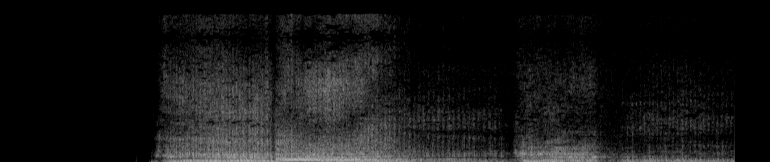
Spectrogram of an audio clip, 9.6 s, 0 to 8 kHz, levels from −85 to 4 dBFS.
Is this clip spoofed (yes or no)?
no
